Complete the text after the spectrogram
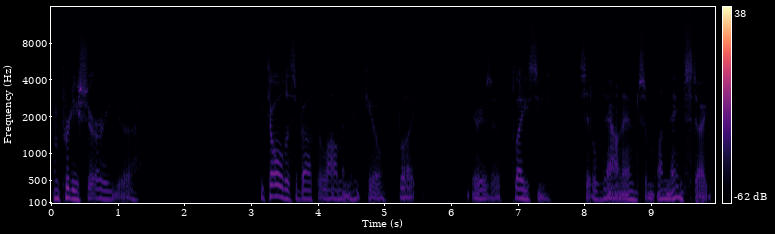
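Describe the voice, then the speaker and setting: A man role-plays a young lawman in a game, earnest and folksy. His is heavily creaky and husky, sitting a bit high for a man. He speaks in a measured, hesitant way with little swing in pitch. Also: fairly even intonation, no echo, full character voice. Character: young Western lawman, son of a reformed outlaw, earnest. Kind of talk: improvised Western role-play.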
